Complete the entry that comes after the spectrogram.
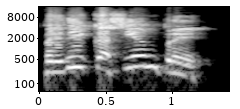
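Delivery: slow, high, emphatic quote; quoted maxim. Retold or imitated. Preacher quoting a saying to the congregation, slow and emphatic. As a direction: lift the saying up slowly for the flock. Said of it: "uno decía en una ocasión".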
